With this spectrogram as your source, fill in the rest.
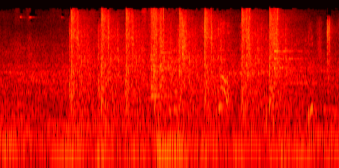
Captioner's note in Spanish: Disparos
